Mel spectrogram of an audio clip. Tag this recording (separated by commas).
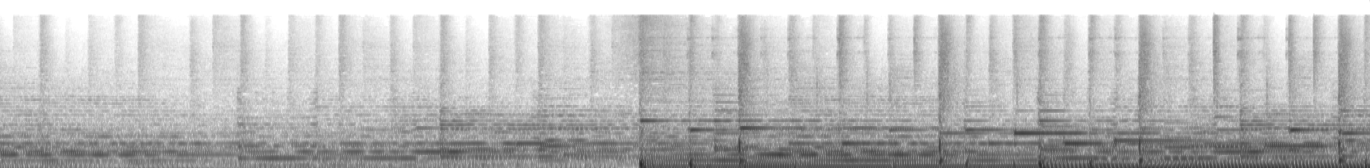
Music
